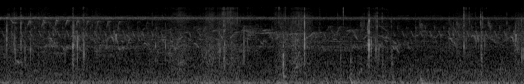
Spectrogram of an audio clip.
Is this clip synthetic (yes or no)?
no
